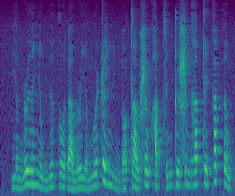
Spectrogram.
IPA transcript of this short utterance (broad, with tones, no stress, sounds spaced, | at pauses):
j ə˨˩˦ ŋ ɹ ɨ˧ ə̯ ɲ ə˨˩ w ŋ ɨ˧ ə̯ k o˨˩ ɗ a˨˩˨ w ɹ i˨˩˨ ə̯ m u˧˥ ə̯ ʈ ə˧ j ɲ ə˨˩ ŋ ɗ ɔ˧˥ t̪ a˨˩˦ w ʂ ə˧˥ w h a˨˩ t̚ s ɨ˧ ŋ t̪ ɨ˧˥ ʂ ə˧ ŋ ɣ a˦˥ t̚ t̪ e˧˥ k a˦˥ k̚ ʔ ə˨˩ w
